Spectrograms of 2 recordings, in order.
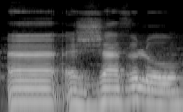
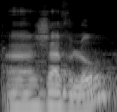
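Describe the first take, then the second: First: "Un javelot" slow, syllables stretched; word reading. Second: Said in the usual way. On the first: Shown as a demonstration. Teacher reading words to pupils, slow "Un javelot". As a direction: sound out "Un javelot" deliberately. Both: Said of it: "Je lis des mots".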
